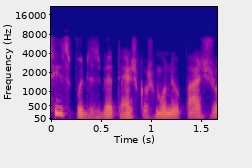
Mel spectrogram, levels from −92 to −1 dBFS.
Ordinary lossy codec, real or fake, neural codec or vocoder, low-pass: Opus, 32 kbps; fake; codec, 16 kHz, 1 kbps, X-Codec, HuBERT features, trained on LibriSpeech; 7.2 kHz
